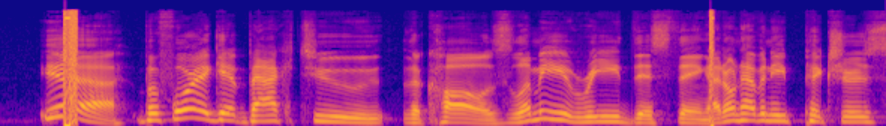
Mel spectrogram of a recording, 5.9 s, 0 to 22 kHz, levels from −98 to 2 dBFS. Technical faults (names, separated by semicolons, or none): uninitialised buffer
